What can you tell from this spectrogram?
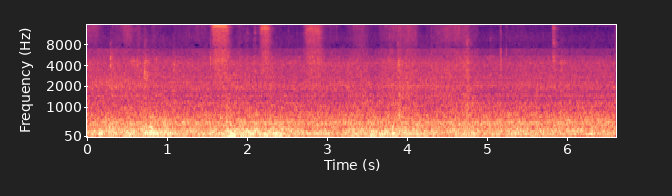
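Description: City bus cabin noise from inside a moving bus: a steady low engine and road rumble, with a few short rattles about two seconds in.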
